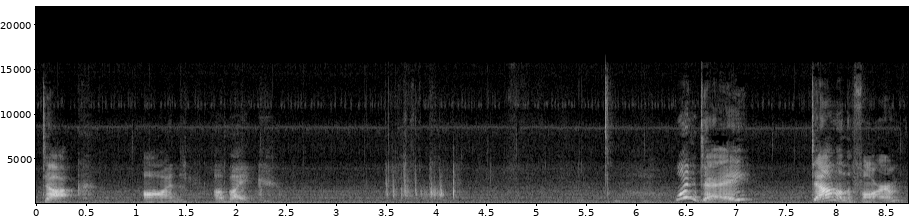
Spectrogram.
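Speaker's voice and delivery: put-on lively storybook narration for kids; animated picture-book read-aloud; reading to children. A narrator's reading. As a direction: read it like story time at the library.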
